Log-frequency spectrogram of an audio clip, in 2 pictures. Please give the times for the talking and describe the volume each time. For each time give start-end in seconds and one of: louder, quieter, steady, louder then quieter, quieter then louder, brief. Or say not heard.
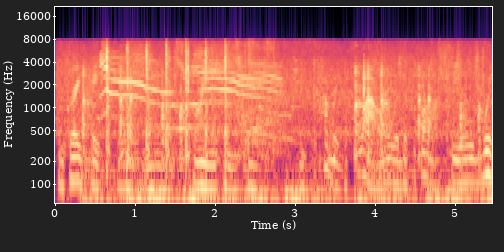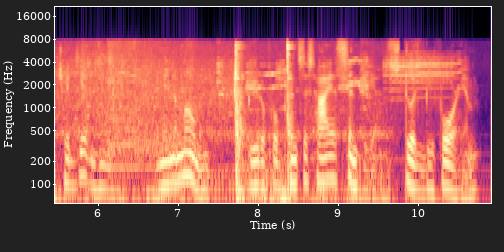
0.0-10.8 louder.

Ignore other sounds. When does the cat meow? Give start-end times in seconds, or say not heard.
0.5-3.0, 6.1-7.1.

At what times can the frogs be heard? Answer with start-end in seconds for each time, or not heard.
not heard.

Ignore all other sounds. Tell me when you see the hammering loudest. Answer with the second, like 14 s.
8 s.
